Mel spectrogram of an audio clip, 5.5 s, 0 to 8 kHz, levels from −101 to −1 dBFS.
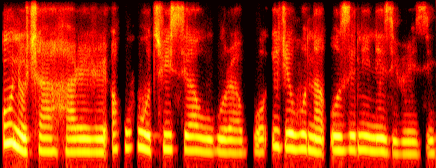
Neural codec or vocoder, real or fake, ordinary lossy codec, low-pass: none; real; Opus, 16 kbps; 7.2 kHz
